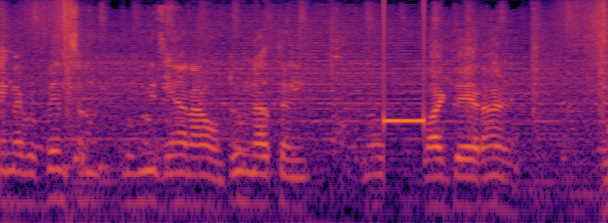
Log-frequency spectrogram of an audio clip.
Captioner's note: beep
